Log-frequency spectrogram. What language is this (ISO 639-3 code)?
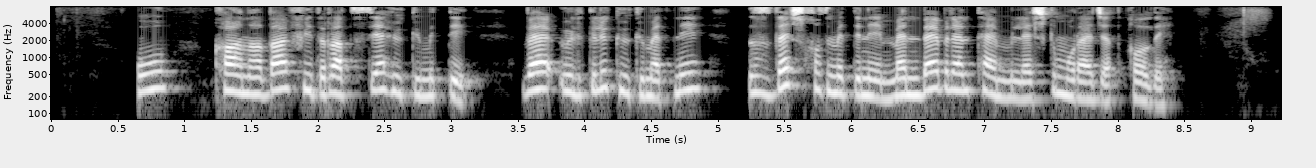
uig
